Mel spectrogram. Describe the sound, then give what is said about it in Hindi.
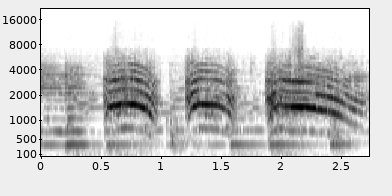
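Crows cawing: three loud, harsh, drawn-out caws in a row over a steady sustained musical tone. “देख तो हर काकी जोड़ी कौवे शोर मचाए, इन कौवे शोर मचाए।”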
